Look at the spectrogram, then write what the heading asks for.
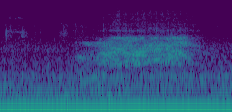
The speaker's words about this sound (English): Hey, stop driving off. Let me get in the car with you. Oh, you want to get in the Batmobile? Okay.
